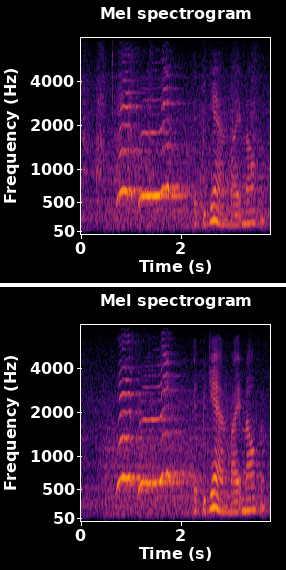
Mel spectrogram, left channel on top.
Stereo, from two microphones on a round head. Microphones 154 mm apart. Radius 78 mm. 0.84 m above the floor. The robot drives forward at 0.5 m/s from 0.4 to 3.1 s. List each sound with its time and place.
0.7 s a scream: 80° right, 5 m; by 2.1 s 75° right (ahead or behind), 5.5 m
2.2 s a woman speaking: 40° right (ahead or behind), 0.9 m; by 3.7 s 35° right (ahead or behind), 0.9 m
